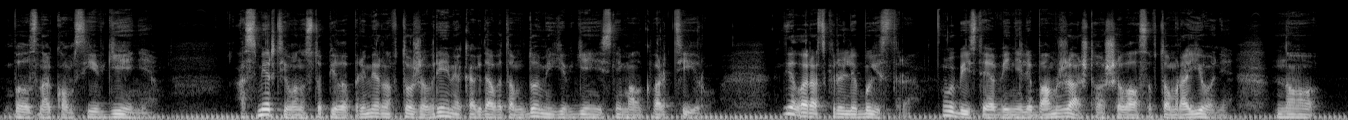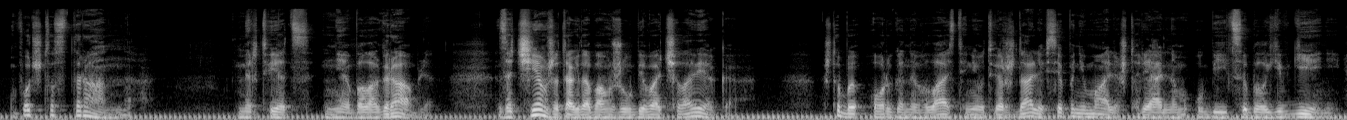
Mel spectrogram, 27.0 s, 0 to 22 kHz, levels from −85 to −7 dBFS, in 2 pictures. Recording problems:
low rumble; faint; throughout; 25 dB below the speech

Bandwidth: 16 kHz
